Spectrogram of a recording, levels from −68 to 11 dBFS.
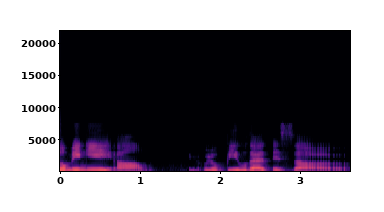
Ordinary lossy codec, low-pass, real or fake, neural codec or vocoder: none; none; fake; codec, 16 kHz, 0.3 kbps, FocalCodec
